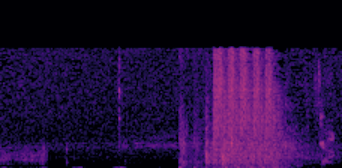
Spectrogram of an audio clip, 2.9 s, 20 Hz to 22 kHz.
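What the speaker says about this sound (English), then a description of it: "Heavy MG fire from the south" Heavy machine gun fire rattles in the Arma 2 military video game, a faint, distant-sounding stretch of rapid shots after a few scattered reports, with quiet radio-style talk around it.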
